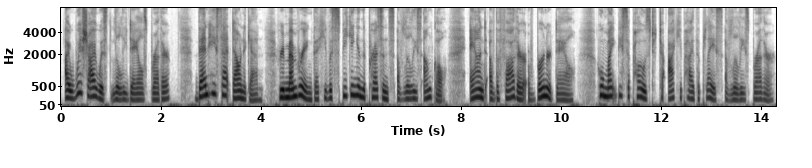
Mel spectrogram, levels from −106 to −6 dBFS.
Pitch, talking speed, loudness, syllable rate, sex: 180 Hz, 170 wpm, -21 LUFS, 5.0 syllables/s, female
